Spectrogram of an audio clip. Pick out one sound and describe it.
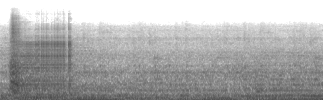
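Heavy metal doors slide open.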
